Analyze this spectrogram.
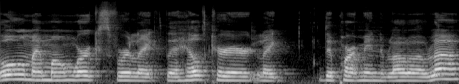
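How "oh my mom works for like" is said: plain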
